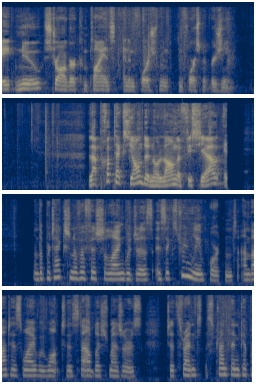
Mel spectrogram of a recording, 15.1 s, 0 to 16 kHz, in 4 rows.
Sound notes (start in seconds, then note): 10.8 speaking French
